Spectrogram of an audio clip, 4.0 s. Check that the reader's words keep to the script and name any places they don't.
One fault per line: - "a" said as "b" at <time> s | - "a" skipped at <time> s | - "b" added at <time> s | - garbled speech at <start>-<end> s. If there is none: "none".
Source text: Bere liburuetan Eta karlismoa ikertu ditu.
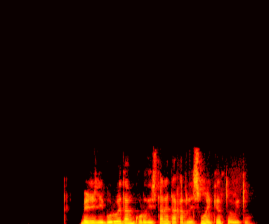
- "Kurdistan" added at 2.1 s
